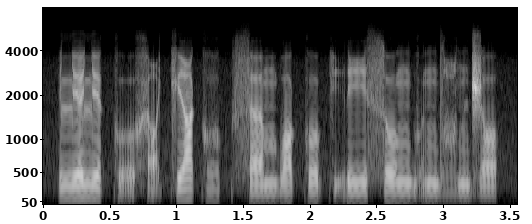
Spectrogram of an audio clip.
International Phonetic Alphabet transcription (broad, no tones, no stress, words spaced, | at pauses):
lʲɐlʲɐ ko̰xɑ̰ kʲɑk o̤k sɐmbɒ kokḭ ɾi soŋɡo̰ ndɑ̤nd͡ʒɔ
